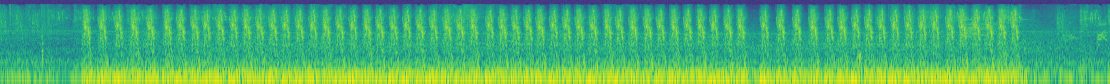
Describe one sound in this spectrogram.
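Guns fire rapid bursts of bolts.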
